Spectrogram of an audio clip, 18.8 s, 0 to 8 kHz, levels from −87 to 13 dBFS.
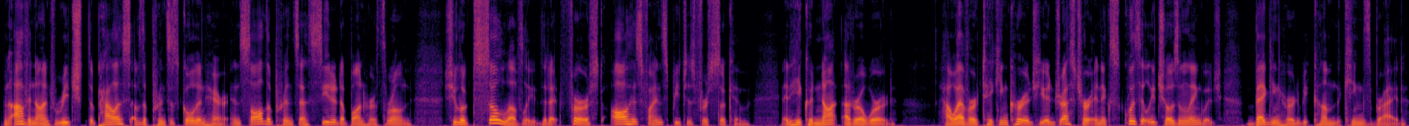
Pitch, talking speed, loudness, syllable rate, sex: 120 Hz, 170 wpm, -22 LUFS, 5.4 syllables/s, male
